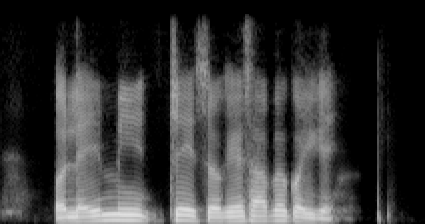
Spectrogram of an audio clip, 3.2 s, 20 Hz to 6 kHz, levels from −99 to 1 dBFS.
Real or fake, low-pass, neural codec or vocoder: fake; 5.4 kHz; codec, 24 kHz, 1.2 kbps, DualCodec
